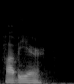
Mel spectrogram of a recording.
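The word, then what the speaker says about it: Xavier: Spelled with an X. Where in the name? Instead of a J, it's an X. Whoa. Yeah, Javier.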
